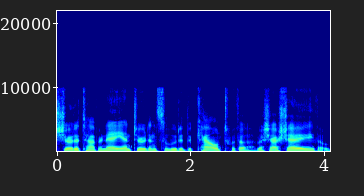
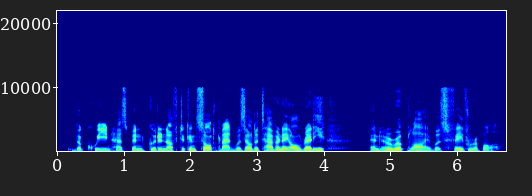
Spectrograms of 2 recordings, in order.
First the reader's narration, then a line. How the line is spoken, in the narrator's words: interrupted the Count rather coldly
